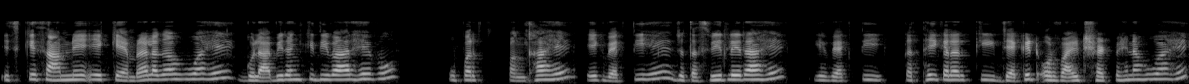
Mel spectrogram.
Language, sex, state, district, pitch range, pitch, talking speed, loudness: Hindi, female, Chhattisgarh, Sukma, 195-235 Hz, 215 Hz, 185 wpm, -25 LUFS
